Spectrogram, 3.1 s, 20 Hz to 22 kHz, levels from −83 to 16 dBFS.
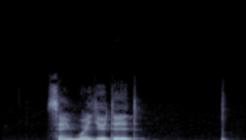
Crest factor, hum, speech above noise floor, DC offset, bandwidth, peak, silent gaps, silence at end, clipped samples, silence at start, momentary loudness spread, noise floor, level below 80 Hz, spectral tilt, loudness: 18 dB; none; 52 dB; under 0.1%; 9.2 kHz; -2 dBFS; none; 0.25 s; under 0.1%; 0.6 s; 23 LU; -69 dBFS; -54 dBFS; -5 dB/octave; -18 LUFS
